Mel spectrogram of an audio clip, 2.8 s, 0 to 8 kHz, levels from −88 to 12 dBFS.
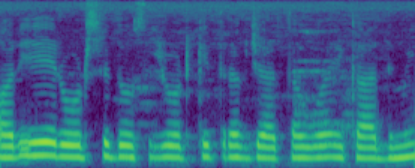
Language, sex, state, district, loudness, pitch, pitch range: Hindi, female, Himachal Pradesh, Shimla, -14 LUFS, 205 Hz, 195-210 Hz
